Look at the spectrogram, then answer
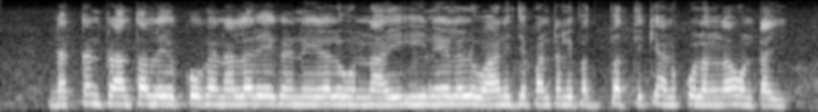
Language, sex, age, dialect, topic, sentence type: Telugu, male, 18-24, Central/Coastal, agriculture, statement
